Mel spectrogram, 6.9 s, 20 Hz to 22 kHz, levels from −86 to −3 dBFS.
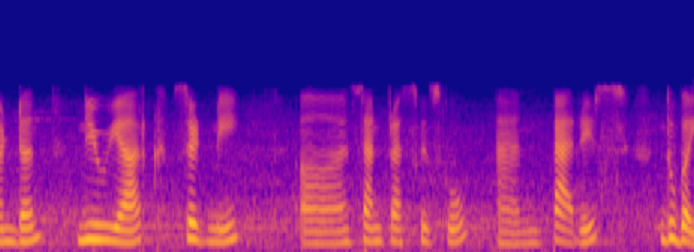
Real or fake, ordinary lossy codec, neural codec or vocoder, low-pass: real; none; none; 5.4 kHz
